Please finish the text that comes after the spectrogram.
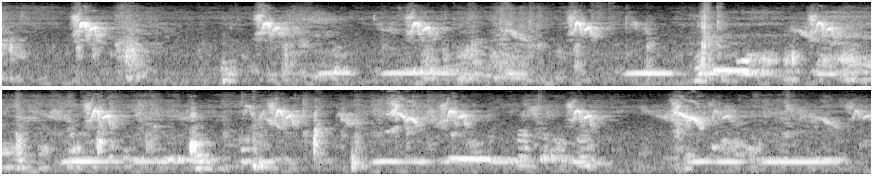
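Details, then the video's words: Feeding hens and a mixed Bielefelder and Golden Cuckoo Marans rooster in a home backyard. Drawn-out, level, tonal clucks repeat through the clip over quick high chirps and occasional pecking taps. "ASMR Bielefeld Marans Rooster & Hens Feeding Frenzy!"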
